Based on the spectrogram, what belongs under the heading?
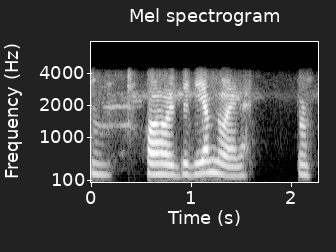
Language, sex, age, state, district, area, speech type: Manipuri, female, 18-30, Manipur, Kangpokpi, urban, conversation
